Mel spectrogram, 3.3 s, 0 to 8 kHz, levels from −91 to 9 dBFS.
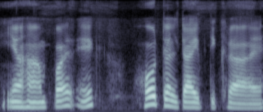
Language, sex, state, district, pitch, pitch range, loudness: Hindi, male, Himachal Pradesh, Shimla, 145 Hz, 135-175 Hz, -17 LUFS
